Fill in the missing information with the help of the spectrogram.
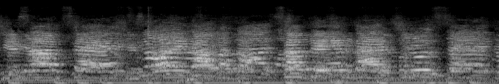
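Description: Karaoke song playing over the room's speakers, with several people singing along together.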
